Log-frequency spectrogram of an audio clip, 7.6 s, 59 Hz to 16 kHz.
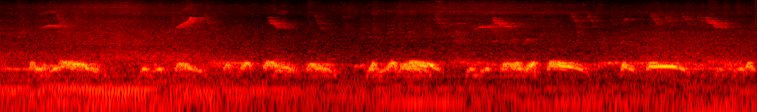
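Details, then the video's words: On 16 March 2022, adult spotted doves from Malaysia and Thailand coo in soft, low, warbling phrases that come in bursts with short gaps, over faint high chirping. "cu gáy trưởng thành malaysia và thailand"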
